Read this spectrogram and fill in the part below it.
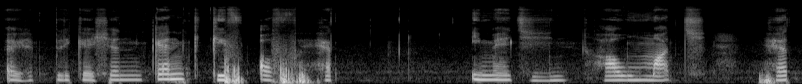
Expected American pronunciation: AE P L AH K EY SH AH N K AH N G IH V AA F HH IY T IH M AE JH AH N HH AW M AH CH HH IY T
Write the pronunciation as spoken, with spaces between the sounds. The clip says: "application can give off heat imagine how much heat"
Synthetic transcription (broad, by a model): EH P L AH K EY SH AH N K AH N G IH F AA F HH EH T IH M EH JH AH N HH AW M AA CH HH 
